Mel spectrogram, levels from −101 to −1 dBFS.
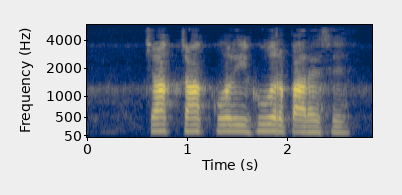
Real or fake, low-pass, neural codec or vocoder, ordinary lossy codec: fake; 5.4 kHz; codec, 16 kHz, 16 kbps, FunCodec, trained on Chinese and English, 50 frames a second; MP3, 32 kbps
